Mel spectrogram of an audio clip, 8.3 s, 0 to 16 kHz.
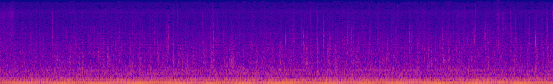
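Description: Steady rain drums on the roof and glass of a 2012 Buick LaCrosse eAssist during a rainstorm, a dense, even hiss with scattered drop taps continuing throughout the cabin, no voices.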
